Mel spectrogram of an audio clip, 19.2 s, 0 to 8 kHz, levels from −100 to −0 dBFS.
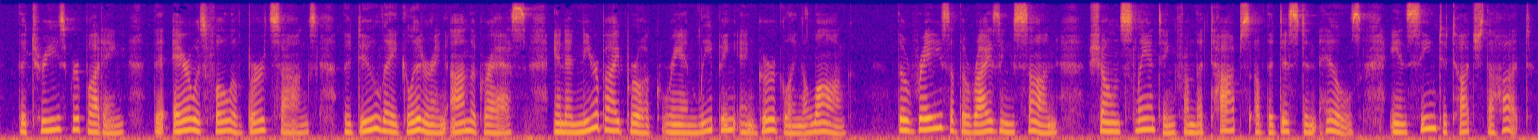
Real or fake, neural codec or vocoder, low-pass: real; none; 7.2 kHz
